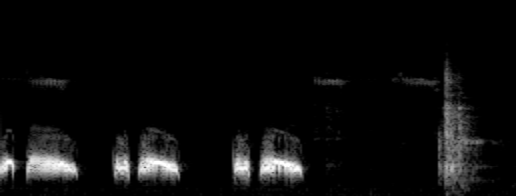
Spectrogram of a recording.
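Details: Spotted dove used as a decoy to lure wild doves, cooing in low husky phrases of a short note and a longer coo, three times, followed by faint high chirps and a sharp click.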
